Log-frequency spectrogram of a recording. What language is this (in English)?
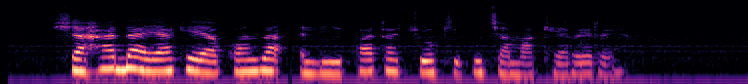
Swahili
